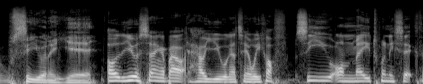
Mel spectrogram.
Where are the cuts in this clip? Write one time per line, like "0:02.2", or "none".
0:01.0
0:01.9
0:03.0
